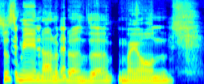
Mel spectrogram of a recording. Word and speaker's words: Nana Potenza: Nana Potenza, and brand work. No, yeah, it's just me. It's just me, Nana Potenza, my own.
